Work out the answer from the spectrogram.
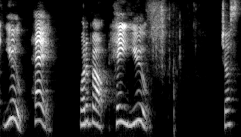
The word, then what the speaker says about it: Unhei: no no he corrected it's spelt u-n-h-e-i it's pronounced it's you hey the boy said like you hey what about hey you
